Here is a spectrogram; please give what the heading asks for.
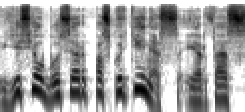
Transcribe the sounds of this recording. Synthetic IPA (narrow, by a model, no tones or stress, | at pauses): jɪsjɛʊbʊsɪɾpɐskʊt̪ʲɪnʲɪsɪɾt̪ɐs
